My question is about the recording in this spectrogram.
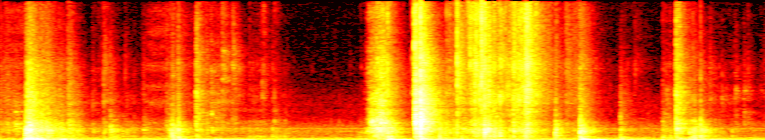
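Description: A shrink-wrapped trading-card box being handled and unwrapped: plastic wrap crinkling and cardboard clicks and knocks, in a handful of separate bursts.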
